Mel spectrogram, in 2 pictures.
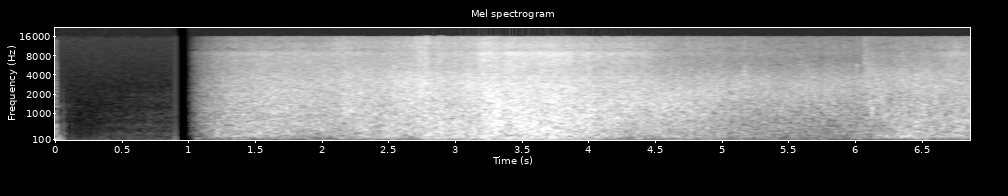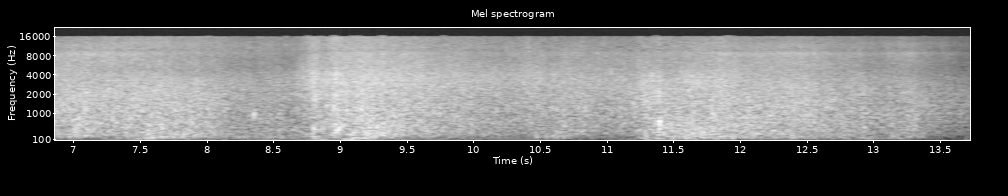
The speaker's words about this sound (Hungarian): El is indul a nyílt tenger felé és nem sokkal azután, hogy elhagyja a kikötőt, elkezdenek érkezni a hullámok. Egyik kisebb, a másik nagyobb.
